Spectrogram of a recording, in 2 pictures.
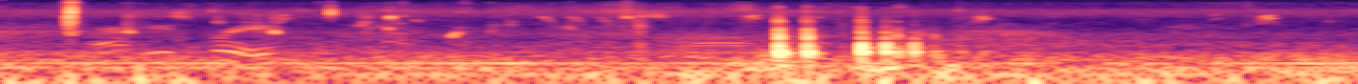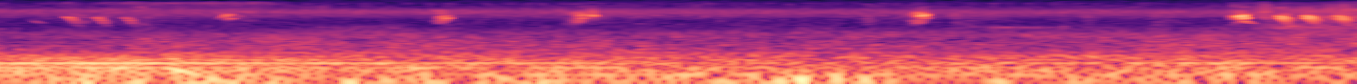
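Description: A kayak drifting on calm water: faint drips and light ticks over a low steady rumble, with a short voice-like sound about three seconds in.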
